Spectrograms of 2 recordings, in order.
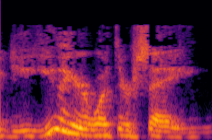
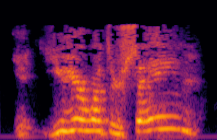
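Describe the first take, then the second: First: Knowing retort. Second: High, huffy outraged demand; mock outraged religious leader; indignant priests. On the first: Shown as a demonstration. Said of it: "I would almost have been tempted to say". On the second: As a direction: sneer it like an offended priest.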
